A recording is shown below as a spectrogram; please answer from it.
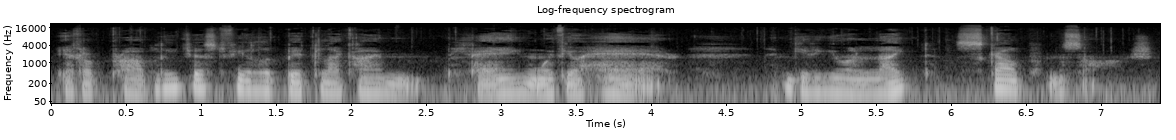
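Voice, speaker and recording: In an intimate hypnosis audio roleplay, a man plays a therapist who is soothing, possessive and gently controlling, his mood both tender and clinical. His voice is on the low side, soft, breathy and husky, often near a whisper, delivered slowly in a hushed, deliberate, coaxing way. There's a little hiss or hum.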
